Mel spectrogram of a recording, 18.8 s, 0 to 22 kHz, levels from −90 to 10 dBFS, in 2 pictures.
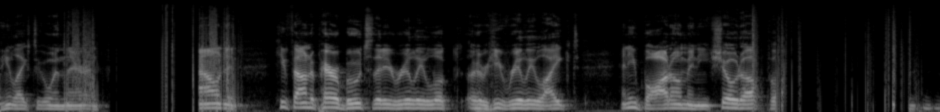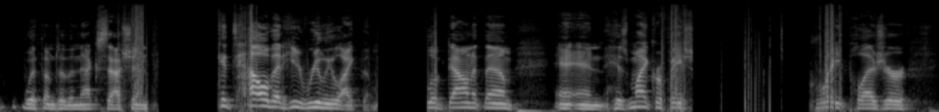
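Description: The speech has an intermittent contact, a loose connection briefly opening, five times: 0.64–2.44 s, 7.52–9.22 s, 10.58–11.96 s, 13.08–13.76 s and 16.01–17.81 s. Each one crackles at the edges and drops to faint hiss for about 0.5 to 1.3 s.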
